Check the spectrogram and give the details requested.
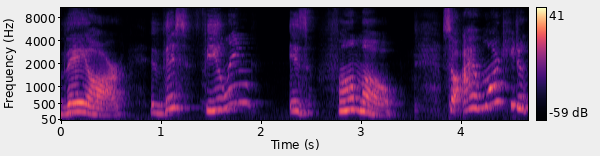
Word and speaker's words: FOMO: Have you Have you heard of FO M O? FOMO. FOMO, pronounced fomo, is a common online acronym which stands for fear of missing out.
